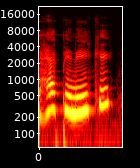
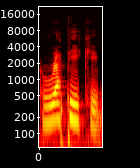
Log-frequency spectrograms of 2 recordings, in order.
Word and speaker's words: repique: You say a H sound like a H at the beginning, but you spell it with an R, like repique, because in Brazil, when you have an R at the beginning, it sounds like a H, so we say repique.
